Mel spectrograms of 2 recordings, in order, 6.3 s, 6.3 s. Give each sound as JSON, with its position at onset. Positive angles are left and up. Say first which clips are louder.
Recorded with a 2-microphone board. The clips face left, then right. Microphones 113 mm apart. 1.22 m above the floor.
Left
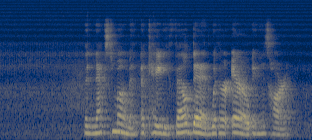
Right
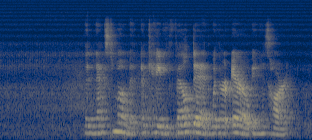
{"t": 1.7, "sound": "a woman speaking", "louder": "left 7 dB", "side_deg": 70, "distance_m": 1.6}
